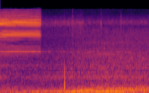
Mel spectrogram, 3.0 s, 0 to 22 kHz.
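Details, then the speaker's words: 1995 Ford F-150 4.9 L straight six, 201,347 miles, after bouncing-tachometer fix: brief high buzz cuts off, then steady, even low idle at about 800 rpm with no stumble or surging; running normally. "all right it's Adalind I'm about 800 rpms the tack I fixed it I fixed it by the way anyway as you can see the tacks are in the and it's running great"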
